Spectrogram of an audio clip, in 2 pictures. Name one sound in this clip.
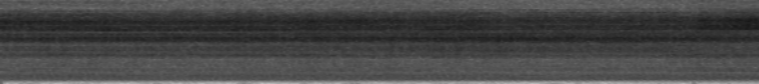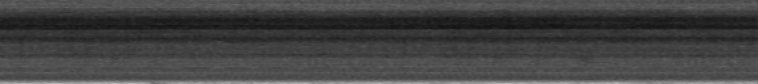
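A truck engine drones steadily as it speeds up on the road.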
